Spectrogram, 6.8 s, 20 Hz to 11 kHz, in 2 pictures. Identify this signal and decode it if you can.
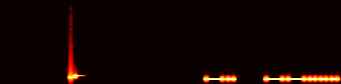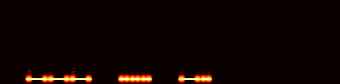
Morse code, heard as a keyed tone, about 22 wpm, spaced as for 16 wpm, 700 Hz. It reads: N7OSN
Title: USA Call Signs - 5 Characters - 2x Character Spacing - 22wpm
